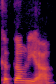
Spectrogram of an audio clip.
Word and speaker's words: Chthonia: month that we're diving into so cthonia usually pronounced cthonia but also Thon is one of heck's most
